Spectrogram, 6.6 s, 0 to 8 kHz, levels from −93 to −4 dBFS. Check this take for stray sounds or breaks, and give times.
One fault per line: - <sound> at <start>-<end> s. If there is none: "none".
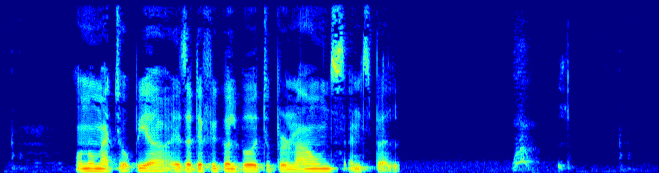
- bark at 5.1-5.4 s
